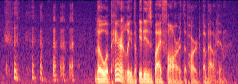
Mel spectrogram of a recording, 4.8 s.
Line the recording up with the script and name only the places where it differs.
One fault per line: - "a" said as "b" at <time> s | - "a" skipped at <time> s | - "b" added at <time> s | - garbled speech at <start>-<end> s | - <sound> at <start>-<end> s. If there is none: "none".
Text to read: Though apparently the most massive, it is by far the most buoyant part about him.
- laugh at 0.1-1.6 s
- "most massive" skipped at 2.7 s
- "most buoyant" skipped at 3.7 s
